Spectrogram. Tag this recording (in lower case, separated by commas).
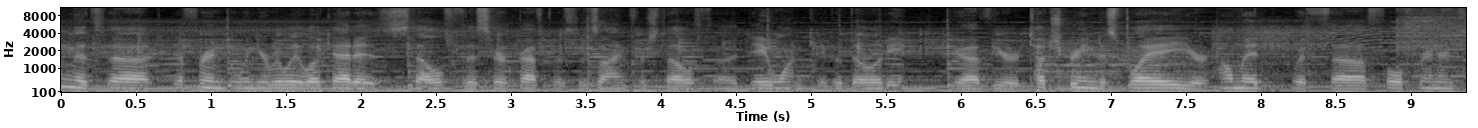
music, speech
